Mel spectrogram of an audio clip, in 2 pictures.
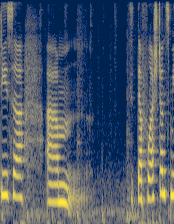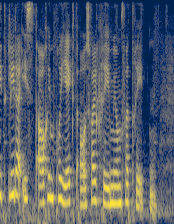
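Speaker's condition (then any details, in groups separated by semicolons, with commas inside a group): No condition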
